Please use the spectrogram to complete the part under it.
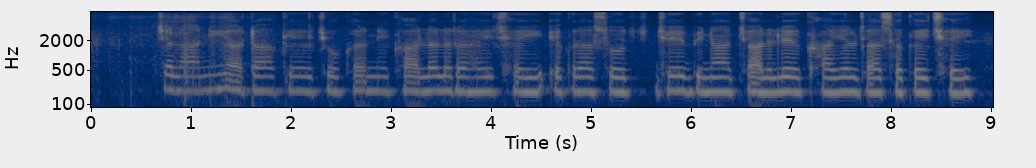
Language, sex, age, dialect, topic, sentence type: Magahi, female, 18-24, Western, agriculture, statement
